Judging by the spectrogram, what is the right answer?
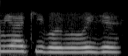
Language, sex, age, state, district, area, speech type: Bengali, female, 45-60, West Bengal, Dakshin Dinajpur, urban, conversation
